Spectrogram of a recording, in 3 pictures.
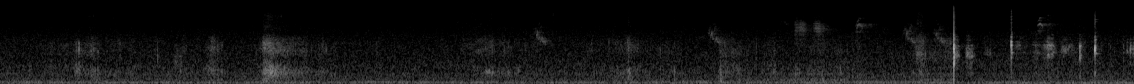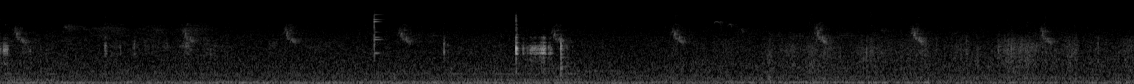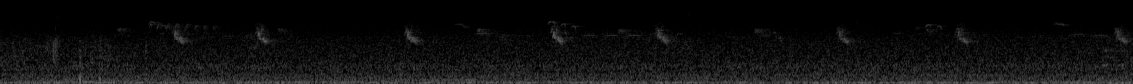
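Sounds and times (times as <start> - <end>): songbirds chirping: 0.0 - 34.0
sharp clinks: 15.1 - 15.4.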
